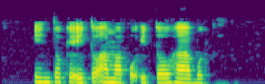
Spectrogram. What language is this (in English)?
Yaqui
